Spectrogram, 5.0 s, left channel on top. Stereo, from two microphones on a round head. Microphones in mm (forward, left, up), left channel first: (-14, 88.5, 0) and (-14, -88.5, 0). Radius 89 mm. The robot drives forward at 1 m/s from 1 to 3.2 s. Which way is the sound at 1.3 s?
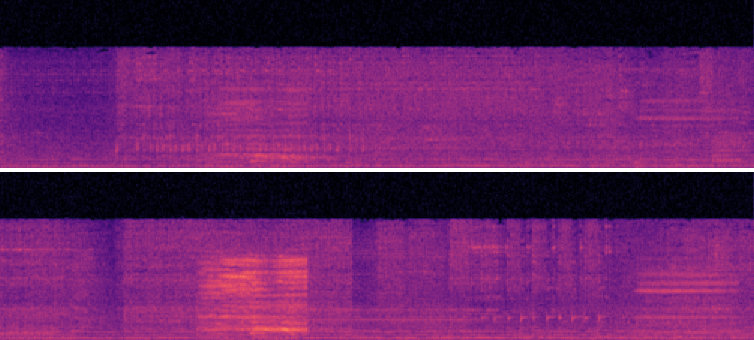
55° right (ahead or behind).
